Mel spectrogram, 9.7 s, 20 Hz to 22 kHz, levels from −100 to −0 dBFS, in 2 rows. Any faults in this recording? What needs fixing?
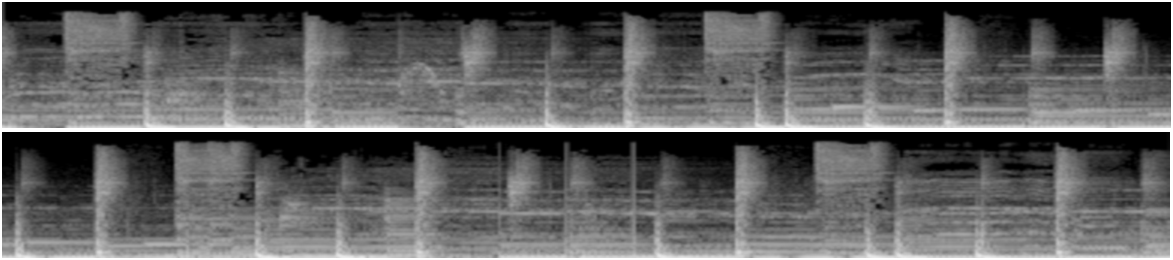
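Frames out of order occur at 1.37 to 1.93 s, 5.64 to 5.83 s and 6.95 to 7.50 s. In each stretch two neighbouring blocks swap places, about 279 ms each in the first and last and 93 ms in the middle, which fits runs of three frames and then a single frame. The sound garbles into a flutter. Unlike a dropout, nothing goes missing and the timing never shifts.

Prevent it by reordering frames by sequence number in the jitter buffer before decoding.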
